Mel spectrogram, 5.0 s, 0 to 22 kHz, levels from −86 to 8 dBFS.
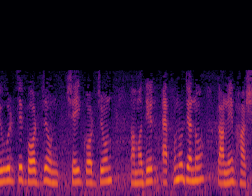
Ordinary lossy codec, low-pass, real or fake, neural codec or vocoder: MP3, 24 kbps; 7.2 kHz; fake; codec, 16 kHz in and 24 kHz out, 0.8 kbps, FocalCodec, streaming, 65536 codes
